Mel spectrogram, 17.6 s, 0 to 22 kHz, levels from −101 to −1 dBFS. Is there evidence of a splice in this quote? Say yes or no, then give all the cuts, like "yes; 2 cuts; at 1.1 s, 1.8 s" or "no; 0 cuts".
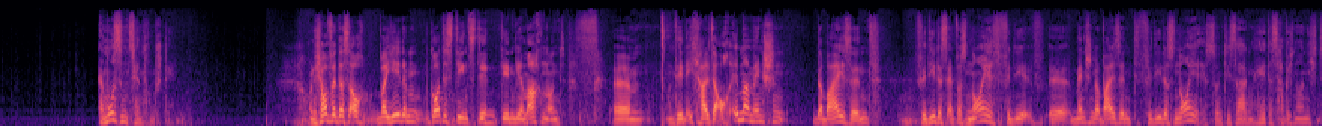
no; 0 cuts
